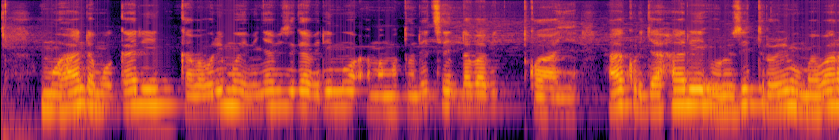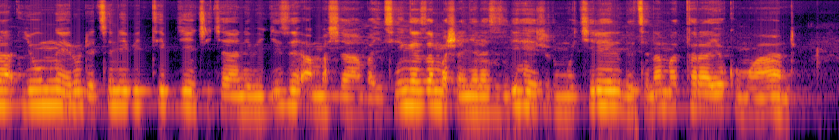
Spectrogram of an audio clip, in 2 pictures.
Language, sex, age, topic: Kinyarwanda, male, 25-35, government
